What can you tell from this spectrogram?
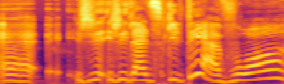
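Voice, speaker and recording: A woman speaks at a very slow pace with a high pitch and ordinary pitch variation. Noticeable background noise is present. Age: 30s. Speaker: author. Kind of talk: casual interview.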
